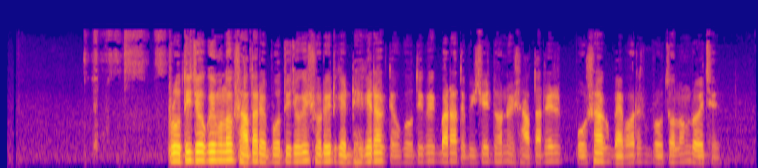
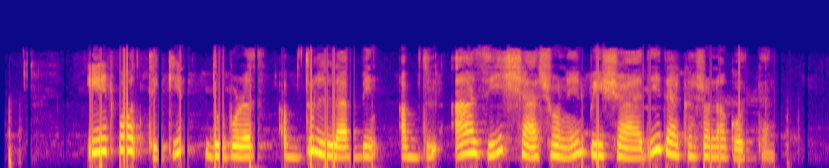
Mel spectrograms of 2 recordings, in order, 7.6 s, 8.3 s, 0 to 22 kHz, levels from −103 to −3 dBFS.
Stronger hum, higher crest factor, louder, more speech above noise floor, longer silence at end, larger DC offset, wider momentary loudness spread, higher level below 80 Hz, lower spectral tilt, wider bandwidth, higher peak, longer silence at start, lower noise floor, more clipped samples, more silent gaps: neither; first, 24 dB vs 16 dB; second, -23 LUFS vs -16 LUFS; second, 40 dB vs 50 dB; second, 0.4 s vs 0.55 s; neither; first, 16 LU vs 12 LU; second, -72 dBFS vs -48 dBFS; about the same, -5.5 dB/octave vs -5 dB/octave; first, 11.5 kHz vs 7.8 kHz; about the same, 0 dBFS vs 0 dBFS; about the same, 0.95 s vs 0.9 s; about the same, -62 dBFS vs -65 dBFS; neither; neither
